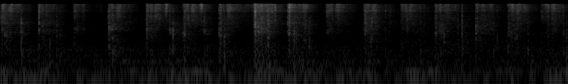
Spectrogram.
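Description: Near silence: quiet room tone with a low hum and many faint, irregular ticks and taps.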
